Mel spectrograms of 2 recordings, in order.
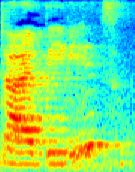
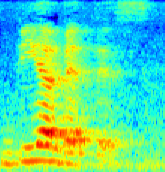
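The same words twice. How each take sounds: First: It is pronounced with an English accent. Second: It is pronounced with a Spanish accent. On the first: "instead of saying diabetes" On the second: "just pronounced with a Spanish accent"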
